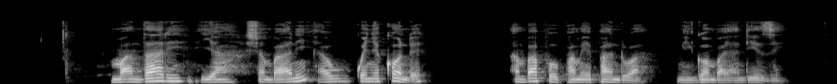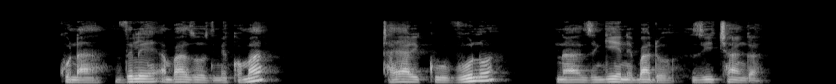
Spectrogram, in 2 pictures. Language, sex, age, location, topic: Swahili, male, 25-35, Kisii, agriculture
